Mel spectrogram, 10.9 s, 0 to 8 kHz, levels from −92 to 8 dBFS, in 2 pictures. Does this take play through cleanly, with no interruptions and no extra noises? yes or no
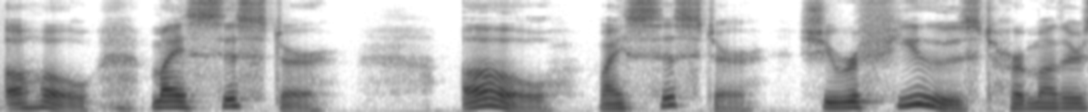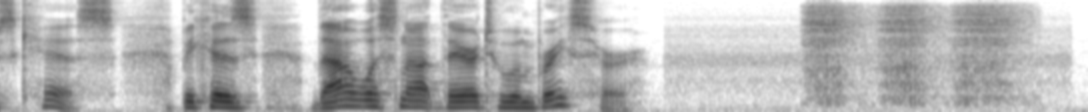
no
